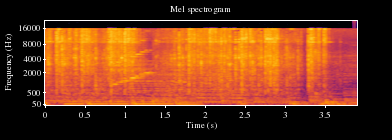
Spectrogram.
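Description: A rapid, continuous clatter of 27 coins pouring out as a prize payout and jangling into a metal tray, dense and loud for several seconds, with mechanical whirring underneath and no talking.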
